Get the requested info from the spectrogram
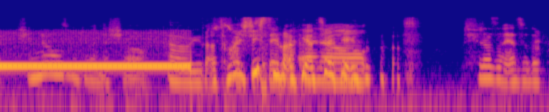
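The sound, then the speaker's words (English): A loud, steady ringback tone from an outgoing phone call hums for about two seconds while people talk over it, then stops and the conversation carries on alone. “That's why she's not answering. She doesn't answer the phone”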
